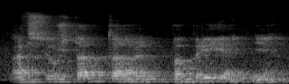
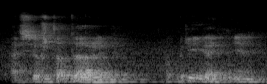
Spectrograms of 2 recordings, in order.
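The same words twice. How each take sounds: No difference in how they are said.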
